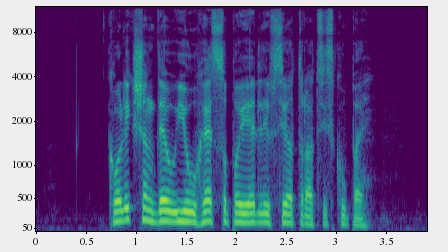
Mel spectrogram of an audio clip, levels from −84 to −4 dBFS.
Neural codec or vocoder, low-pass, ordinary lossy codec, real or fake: none; none; none; real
